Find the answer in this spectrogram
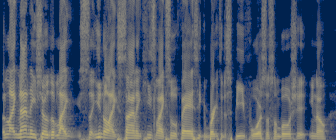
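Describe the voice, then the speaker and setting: A podcast co-host talks about movies in a casual, blunt and irreverent way, swearing plenty. His mid-range voice is a bit bright, and he speaks at a quick pace.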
